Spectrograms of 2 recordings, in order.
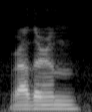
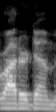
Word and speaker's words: Rotherham: Rotherham. I don't remember. There was a way I was saying it wrong, and I don't remember what the correct way. It's not Rotterdam. It's a town in England. Rotherham.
